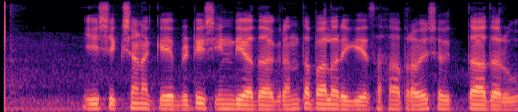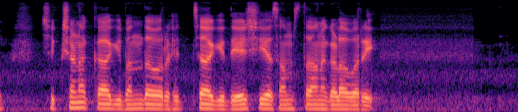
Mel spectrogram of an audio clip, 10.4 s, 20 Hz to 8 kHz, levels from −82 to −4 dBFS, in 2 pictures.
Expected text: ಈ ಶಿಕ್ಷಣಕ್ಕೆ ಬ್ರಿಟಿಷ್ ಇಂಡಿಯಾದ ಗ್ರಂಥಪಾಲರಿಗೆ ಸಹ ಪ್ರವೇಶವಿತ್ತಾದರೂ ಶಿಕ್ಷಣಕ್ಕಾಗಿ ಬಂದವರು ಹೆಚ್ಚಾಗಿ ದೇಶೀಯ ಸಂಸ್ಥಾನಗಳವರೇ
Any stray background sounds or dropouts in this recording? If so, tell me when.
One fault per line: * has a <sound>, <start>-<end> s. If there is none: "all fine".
all fine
